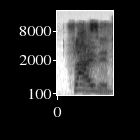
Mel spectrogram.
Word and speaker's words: flaccid: it pronounced flaccid or is it pronounced flaid flaccid flaccid 100% of the time yes I don't know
